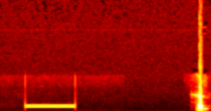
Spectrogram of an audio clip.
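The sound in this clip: A telephone line tone after a call disconnects: one steady beep lasting about half a second, then silence and a brief voice.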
